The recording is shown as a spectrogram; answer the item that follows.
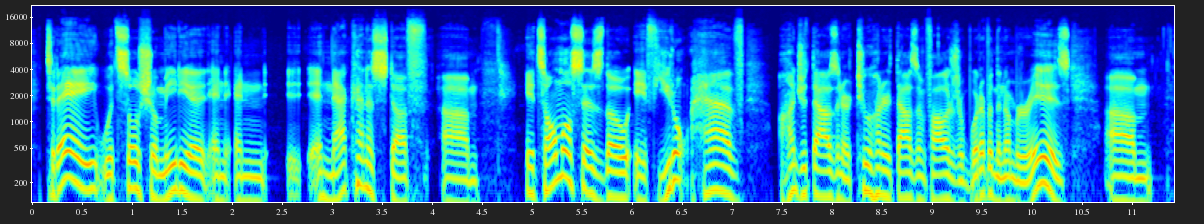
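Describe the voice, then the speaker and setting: A man with an ordinary speaking voice talks at a moderate pace and medium pitch, his intonation lively and his loudness very even. The sound is dry and close with no echo, in a very clean recording with a silent background. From US, came from Iran as a kid. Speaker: comedian. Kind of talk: casual chat.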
